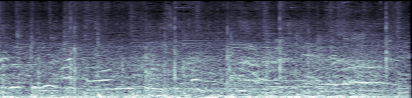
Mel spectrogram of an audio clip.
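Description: Indistinct voices of people in a busy store over a steady low rumble, with a few light clicks and knocks scattered through.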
